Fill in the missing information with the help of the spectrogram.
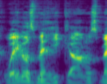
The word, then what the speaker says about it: Juegos Mexicanos: It's Juegos Mexicanos, right? – Correct. Juegos Mexicanos, Mexican Games, is the name of the brand.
